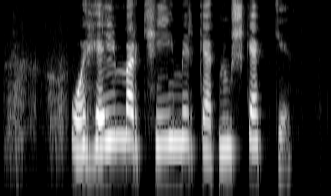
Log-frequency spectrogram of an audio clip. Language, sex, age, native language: Icelandic, female, 60-69, Icelandic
